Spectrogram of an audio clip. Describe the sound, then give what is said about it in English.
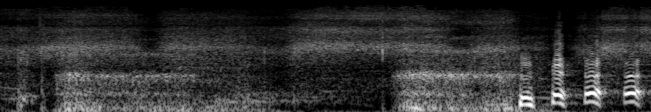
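A person imitates heavy breathing: long, raspy, noisy breaths, then a rapid run of four short, voiced, snorting gasps at the end. “I was like, why is he breathing that hard?”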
